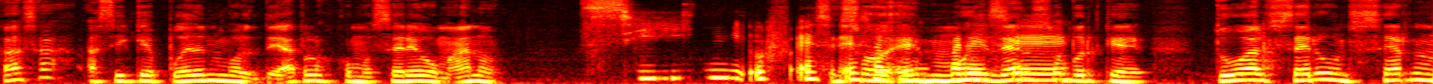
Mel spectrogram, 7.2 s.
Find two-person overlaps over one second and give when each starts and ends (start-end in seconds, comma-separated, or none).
4.1-5.4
